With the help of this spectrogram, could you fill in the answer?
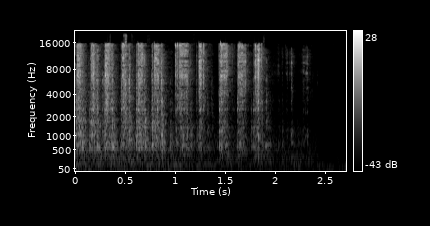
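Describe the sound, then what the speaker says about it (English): A 12mm socket wrench ratchets on the bolt of a car battery hold-down strap, giving a steady run of quick, close clicks that stop abruptly near the end. "you're going to need a 12mm socket to take off a bolt right here that holds this strap across"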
